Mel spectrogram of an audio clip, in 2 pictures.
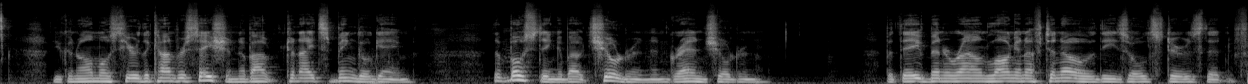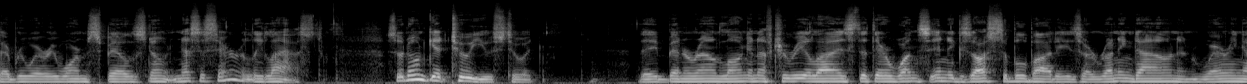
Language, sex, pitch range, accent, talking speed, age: English, male, 120-145 Hz, American, 135 wpm, 60-79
